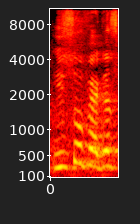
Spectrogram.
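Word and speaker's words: oesophagus: ध्यान रखना बच्चों, इसमें ओ साइलेंट होता है, ओ का प्रोनाउंस नहीं करेंगे, ईसोफेगस बोला जाएगा इसको.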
